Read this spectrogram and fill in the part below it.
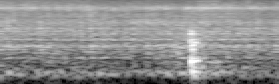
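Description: Mint leaves frying in hot oil for mint chutney give a steady, dense sizzle with no break, and one soft stir or scrape rises briefly partway through.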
